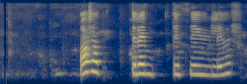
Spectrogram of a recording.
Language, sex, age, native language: Icelandic, female, 10, Icelandic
